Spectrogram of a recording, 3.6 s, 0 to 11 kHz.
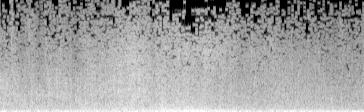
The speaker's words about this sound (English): Yellowstone National Park, Wyoming. The most powerful volcanic event ever witnessed by mankind has just rocked the Earth. A massive shockwave, equivalent to a magnitude 11 earthquake, now radiates out in all directions.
